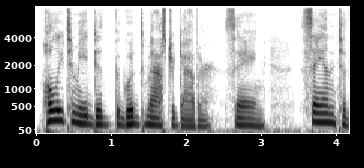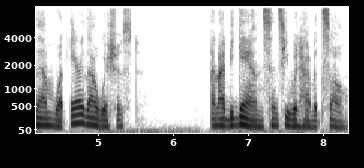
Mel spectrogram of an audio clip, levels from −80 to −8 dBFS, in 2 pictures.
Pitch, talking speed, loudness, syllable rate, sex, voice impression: 125 Hz, 175 wpm, -19 LUFS, 4.9 syllables/s, male, masculine, adult-like, tensed, slightly powerful, clear, fluent, intellectual, refreshing, slightly sincere, friendly, lively, slightly kind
